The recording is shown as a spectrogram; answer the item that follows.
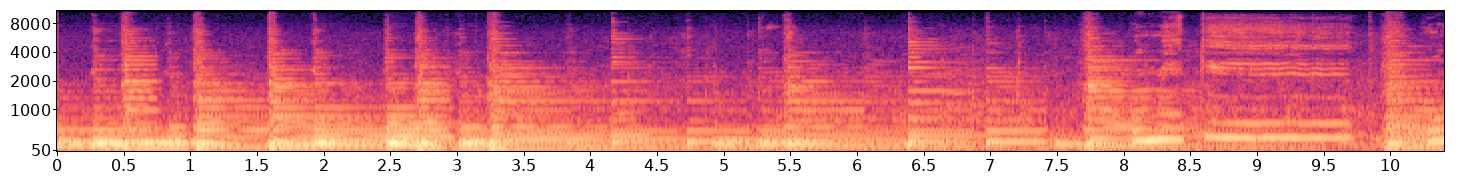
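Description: Acoustic guitar strummed in chords, hard for the first few seconds, then softer. Near the end a man's voice comes in, gliding up into one long held sung note.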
